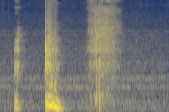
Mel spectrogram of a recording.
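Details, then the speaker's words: A quick in-breath, then one sharp, explosive, self-induced sneeze from someone whose eyes are watering, followed by a trailing breathy exhale; an ordinary sneeze. "so i gotta get this sneeze out i may not be good at making sneezes come out right now but sure i'm good at making my eyes water"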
